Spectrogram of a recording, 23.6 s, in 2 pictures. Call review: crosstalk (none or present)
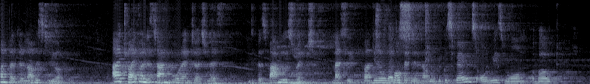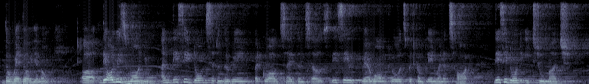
present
